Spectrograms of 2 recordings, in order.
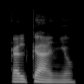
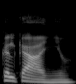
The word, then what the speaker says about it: Calcagno: So, my last name pronounced in Italian, Calcagno.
